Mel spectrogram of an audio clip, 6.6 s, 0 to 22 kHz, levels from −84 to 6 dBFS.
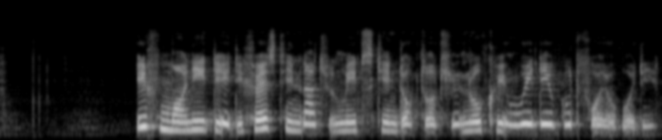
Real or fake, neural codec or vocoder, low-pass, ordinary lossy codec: fake; autoencoder, 22.05 kHz, a latent of 192 numbers a frame, VITS, trained on one speaker; 9.9 kHz; MP3, 96 kbps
